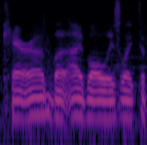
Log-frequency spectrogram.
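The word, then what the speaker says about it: Chara: the first human's name, yes, I know it's pronounced Cara, but I've always liked the pronunciation car more.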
